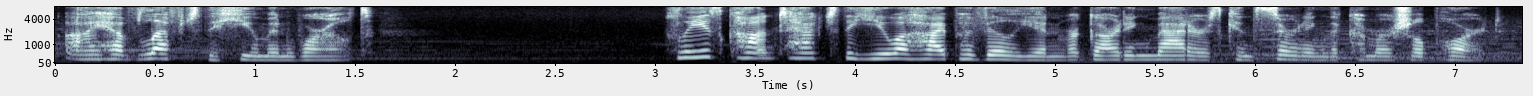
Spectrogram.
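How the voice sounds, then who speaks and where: A woman voicing a gentle, wistful, half-immortal secretary in a video game, speaking politely and formally. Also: medium pitch, normal speed, soft background music, natural voice. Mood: reserved.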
